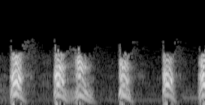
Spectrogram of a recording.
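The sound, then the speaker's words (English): A dog digging something up in a backyard barks six times in short, irregular bursts, two coming close together, each bark sharp and fairly loud with nothing else heard between them. “can you see why the dog is barking?”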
